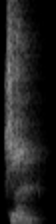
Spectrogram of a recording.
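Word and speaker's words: 金: Because the Chinese the character Kim in Chinese is pronounced ching and they romanized it k i n.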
